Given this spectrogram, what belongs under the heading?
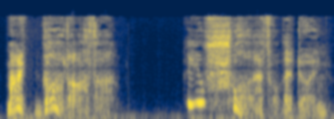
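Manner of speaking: high, breath-catching exclamation; exclaim, then question in high disbelief; shocked. Acted. Wife realising the neighbours are cheats, shocked.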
